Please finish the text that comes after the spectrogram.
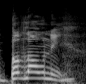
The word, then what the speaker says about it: bologna: Spanish so I'm like how is b-o-l-o-g-n-a baloney yeah I don't get it it ends with the a yeah that's happened to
